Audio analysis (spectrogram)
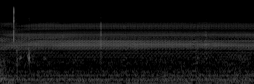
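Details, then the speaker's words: Grundig Stenorette 2050 dictation machine after reassembly, batteries possibly flat, belt had come off: quiet constant high-pitched buzzing whine with faint ticks; motor louder than it should, buzz still unresolved. "concerned at the amount of motor noise. Sounds like I've done something bad."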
